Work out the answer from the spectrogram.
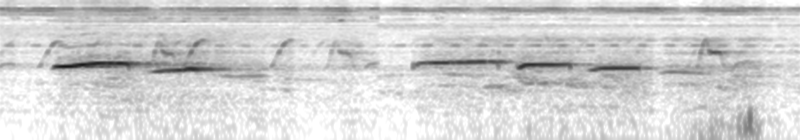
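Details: Common Potoo (urutau) in Brazil singing at night, giving two mournful whistled phrases, each a slow series of pure notes stepping down in pitch, over a steady high insect drone throughout.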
